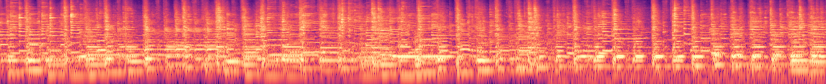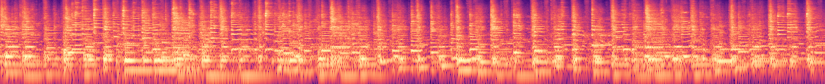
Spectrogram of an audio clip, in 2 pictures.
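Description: Small acoustic jazz band playing a swing tune: two acoustic guitars strum a steady chugging rhythm under double bass and clarinet.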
